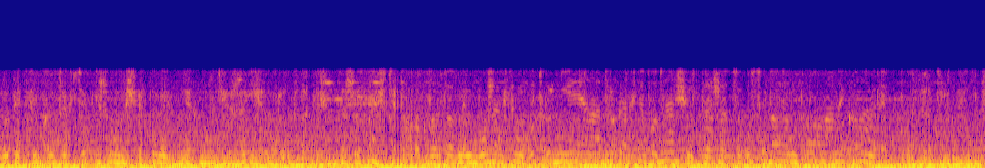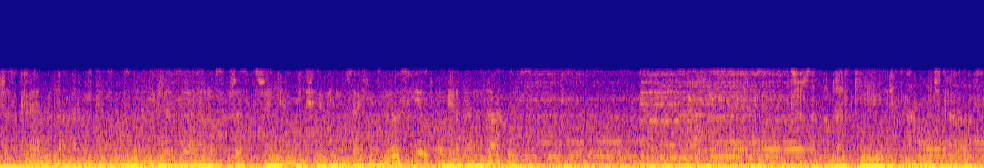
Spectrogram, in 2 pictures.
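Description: A car radio playing music with a singing voice, heard inside the car cabin over steady low road and engine rumble.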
